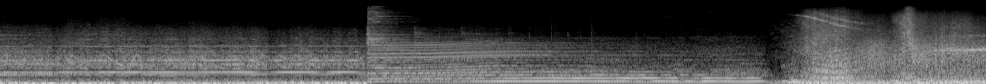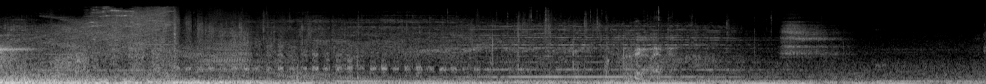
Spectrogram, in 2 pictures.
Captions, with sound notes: (spacecrafts blaring) - (whispers) Wait, wait, wait.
